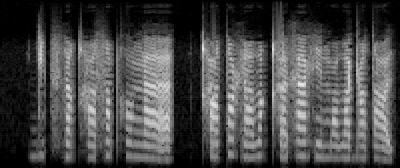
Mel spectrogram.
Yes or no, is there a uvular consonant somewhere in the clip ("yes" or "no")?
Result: yes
